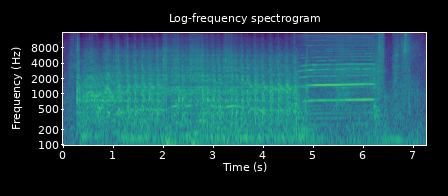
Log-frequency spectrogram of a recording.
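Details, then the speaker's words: 1959 Chevy Apache, first start attempt on a small jump box, noisy fuel pump: starter churns about three beats a second without catching, then high whirr before quitting; weak cranking, no fire, jump box suspected too weak. "I think our battery box kicked off. Yeah, I think that's our whole problem. Honestly, that little that little jump box just not enough power to power everything it needs."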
